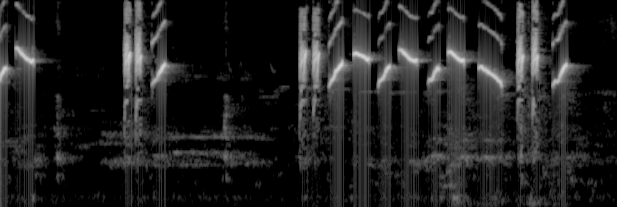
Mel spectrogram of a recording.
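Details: Kolibri daun singing, a recording for training other songbirds: short bursts of high slurred whistles and fast chirps, a long pause after the opening notes, then a rapid run of descending whistles.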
